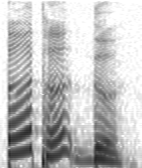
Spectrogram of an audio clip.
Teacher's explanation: द बोलते समय कानों में आवाज गूंजेगी, ये फैक्ट है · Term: गूंजने वाली आवाज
